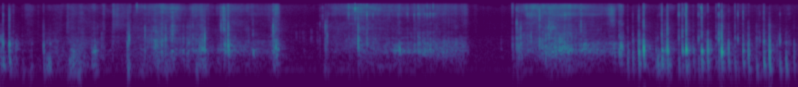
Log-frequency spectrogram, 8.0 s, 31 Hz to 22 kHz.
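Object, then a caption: Leather sneaker. An empty black and white low-top leather sneaker with a rubber sole is held in the hands while long nails tap and scratch its smooth leather upper. Quick dry taps and crackly scratching bursts are heard, separated by brief silent gaps. Near the end, a few short tonal squeaks sound around 500 Hz.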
